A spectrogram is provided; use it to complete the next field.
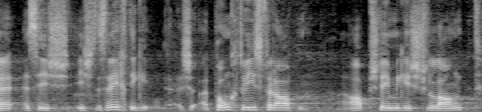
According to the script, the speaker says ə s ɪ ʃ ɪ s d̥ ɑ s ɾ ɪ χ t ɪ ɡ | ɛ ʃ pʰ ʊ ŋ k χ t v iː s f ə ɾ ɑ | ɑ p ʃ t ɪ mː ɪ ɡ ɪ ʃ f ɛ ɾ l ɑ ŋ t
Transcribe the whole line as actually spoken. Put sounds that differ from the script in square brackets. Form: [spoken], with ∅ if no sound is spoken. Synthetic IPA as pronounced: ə s ɪ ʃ ɪ [ʃ] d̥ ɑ s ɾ ɪ χ t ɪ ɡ | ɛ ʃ pʰ ʊ ŋ k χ t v iː s f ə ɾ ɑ | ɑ p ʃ t ɪ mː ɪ ɡ ɪ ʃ f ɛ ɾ l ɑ ŋ t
